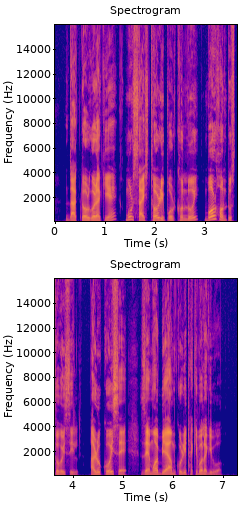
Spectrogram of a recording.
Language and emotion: Assamese, happy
